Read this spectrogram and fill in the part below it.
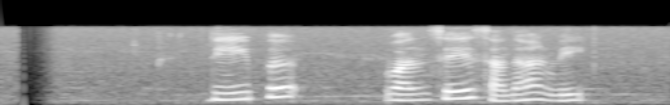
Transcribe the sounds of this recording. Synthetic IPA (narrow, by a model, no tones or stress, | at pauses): d̪iːpəʋansejsand̪ɐɦanʋe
